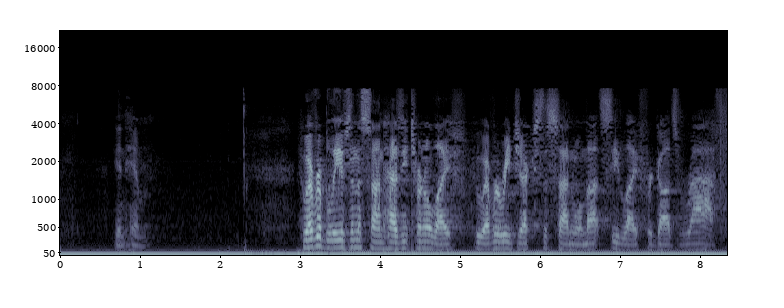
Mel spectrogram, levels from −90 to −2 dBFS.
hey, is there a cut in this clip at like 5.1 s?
no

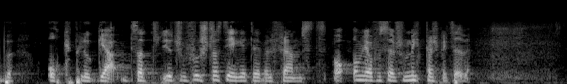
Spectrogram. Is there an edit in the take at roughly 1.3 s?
yes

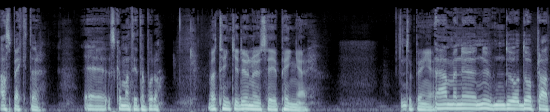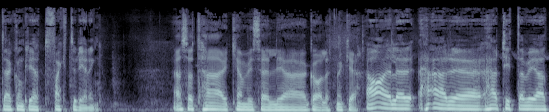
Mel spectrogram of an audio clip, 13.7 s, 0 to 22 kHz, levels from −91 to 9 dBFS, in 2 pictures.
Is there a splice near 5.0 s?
yes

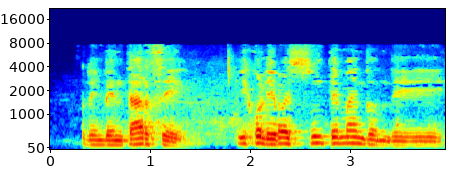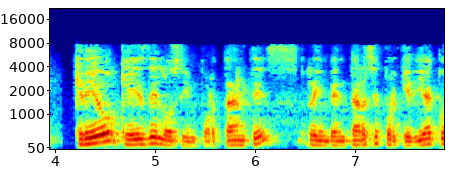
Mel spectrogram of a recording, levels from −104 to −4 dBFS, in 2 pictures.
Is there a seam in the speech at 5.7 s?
no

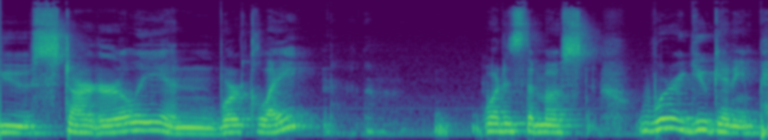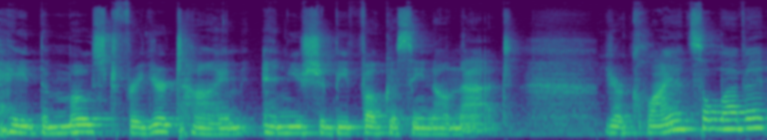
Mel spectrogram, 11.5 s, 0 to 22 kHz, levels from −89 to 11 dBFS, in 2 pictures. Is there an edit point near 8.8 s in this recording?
no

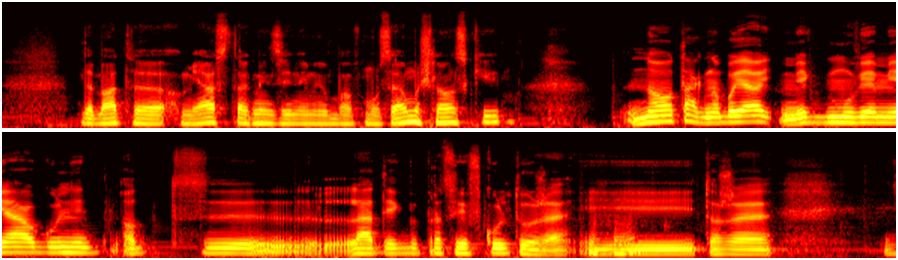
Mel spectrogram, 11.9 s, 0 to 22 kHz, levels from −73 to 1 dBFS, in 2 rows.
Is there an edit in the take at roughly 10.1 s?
no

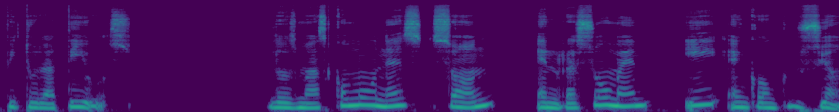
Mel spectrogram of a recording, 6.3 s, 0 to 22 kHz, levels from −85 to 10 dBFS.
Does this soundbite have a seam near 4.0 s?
no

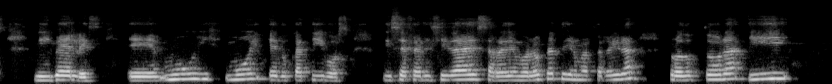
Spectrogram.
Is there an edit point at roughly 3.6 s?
no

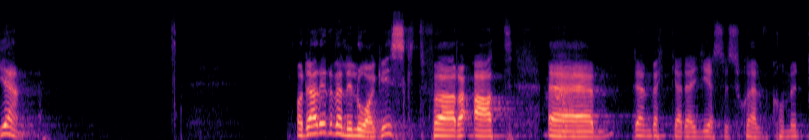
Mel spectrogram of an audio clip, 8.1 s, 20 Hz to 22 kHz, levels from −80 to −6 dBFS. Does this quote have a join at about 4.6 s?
no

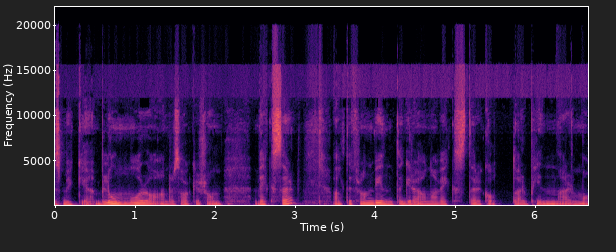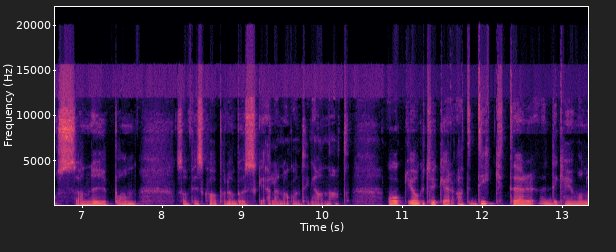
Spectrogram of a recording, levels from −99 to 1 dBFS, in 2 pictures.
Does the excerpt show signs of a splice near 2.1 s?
no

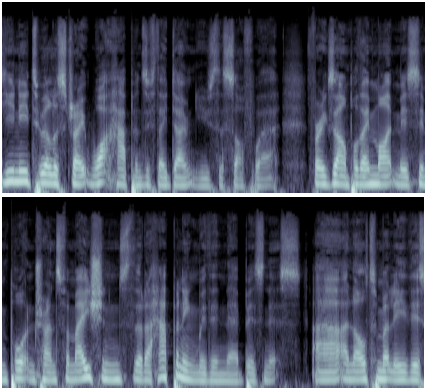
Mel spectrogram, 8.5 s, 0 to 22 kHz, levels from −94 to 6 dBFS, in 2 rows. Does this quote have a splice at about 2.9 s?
no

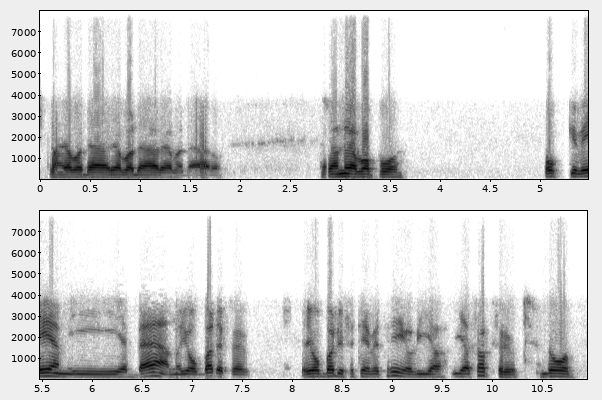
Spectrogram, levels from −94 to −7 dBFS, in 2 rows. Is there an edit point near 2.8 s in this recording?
yes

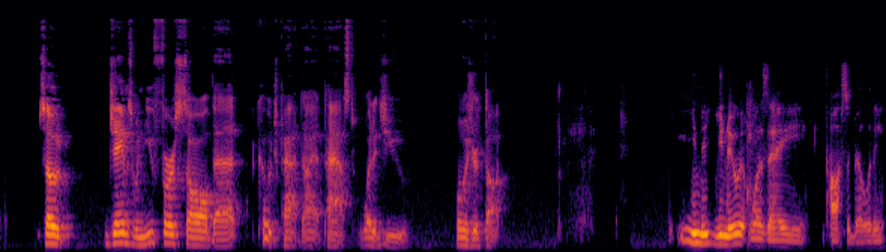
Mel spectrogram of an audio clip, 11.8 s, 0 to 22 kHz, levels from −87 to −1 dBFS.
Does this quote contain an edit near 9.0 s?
no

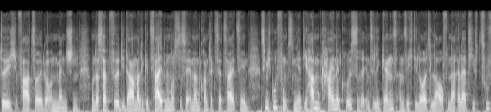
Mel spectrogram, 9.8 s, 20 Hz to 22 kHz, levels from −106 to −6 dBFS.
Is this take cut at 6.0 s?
no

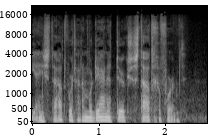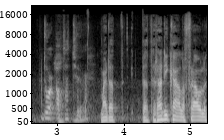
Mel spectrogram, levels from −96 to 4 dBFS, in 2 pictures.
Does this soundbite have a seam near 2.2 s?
no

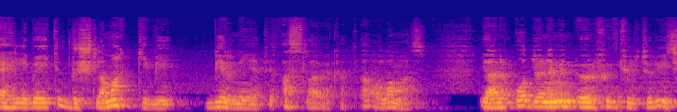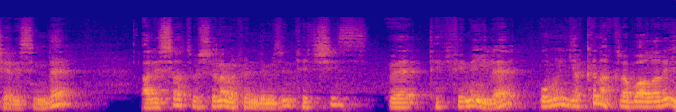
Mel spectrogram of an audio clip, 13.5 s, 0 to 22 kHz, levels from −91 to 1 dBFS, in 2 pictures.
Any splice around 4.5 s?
no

